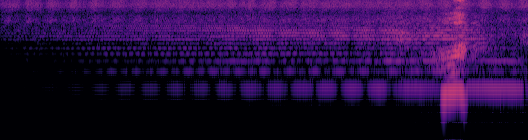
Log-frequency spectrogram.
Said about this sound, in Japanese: 電車来ちゃいました。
